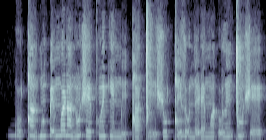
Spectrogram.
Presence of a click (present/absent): present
